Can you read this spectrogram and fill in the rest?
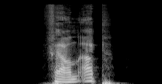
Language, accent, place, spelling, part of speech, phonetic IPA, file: German, Germany, Berlin, fernab, adverb / preposition, [fɛʁnˈʔap], De-fernab.ogg
- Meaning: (adverb) far away; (preposition) far away from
